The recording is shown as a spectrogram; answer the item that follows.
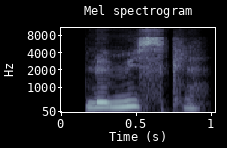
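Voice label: "le muscle", French; partes del cuerpo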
